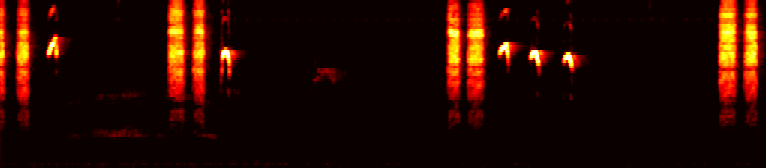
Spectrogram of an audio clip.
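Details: Ashy drongo song played as a lure for bird trapping: paired harsh, broadband rasping bursts alternate with short, high whistled notes that slur downward, in loose irregular phrases.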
